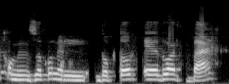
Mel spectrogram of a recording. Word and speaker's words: Bach: Bueno, el bueno, que lo estoy pronunciando mal porque yo lo digo como si fuera alemán, es Bach. CH en alemán es como una G.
